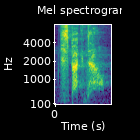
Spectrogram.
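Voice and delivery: hushed gossip whisper; whispered aside. Retold or imitated. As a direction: breathe it like a secret. Pastor retelling churches whispering gossip.

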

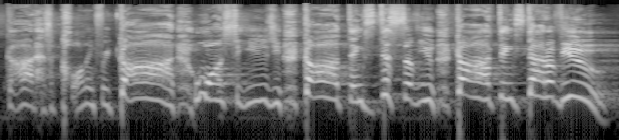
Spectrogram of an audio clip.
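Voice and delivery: high, building preacher shout; hammed-up prophetic shouting; mock hype shout. Pastor shouting encouragement at Moses.

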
